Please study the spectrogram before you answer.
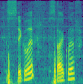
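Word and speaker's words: Sigilyph: do they just like exploding and hello Sig sigli sliff is how you you pronounce the name of that one down there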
